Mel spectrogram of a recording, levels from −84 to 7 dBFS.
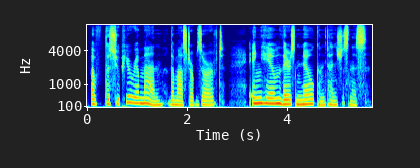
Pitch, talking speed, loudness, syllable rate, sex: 190 Hz, 135 wpm, -19 LUFS, 4.6 syllables/s, female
